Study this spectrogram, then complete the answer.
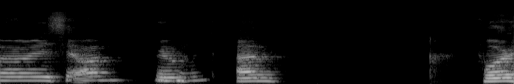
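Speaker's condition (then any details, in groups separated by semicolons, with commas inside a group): ALS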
